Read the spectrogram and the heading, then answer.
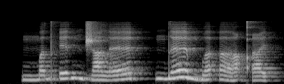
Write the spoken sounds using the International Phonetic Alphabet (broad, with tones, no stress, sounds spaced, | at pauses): mː ɐ˩˥ d ʔ e˧˥ d n d͡ʒ a˨ l ɛː˧˥ | n d ɛː˧˥˧ m b ɐ˩˥ ʔ ɐː˨˩˦ qʼ e˨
